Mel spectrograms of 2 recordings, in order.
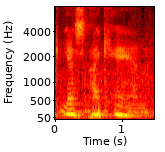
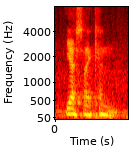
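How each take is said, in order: First: The vowel in 'can' is full and clear. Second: The vowel in 'can' is weak and reduced. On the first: The speaker calls it right. "Then you do pronounce the A" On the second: The speaker calls it wrong. "You wouldn't say"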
